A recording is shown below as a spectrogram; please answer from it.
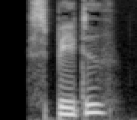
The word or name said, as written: spættet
